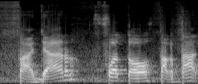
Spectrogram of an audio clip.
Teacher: Pastikan ya giginya. Nah, udara keluar melalui celah-celah sempit bagi gigi dan juga bibir ya. Nah, terjadi gesekan.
